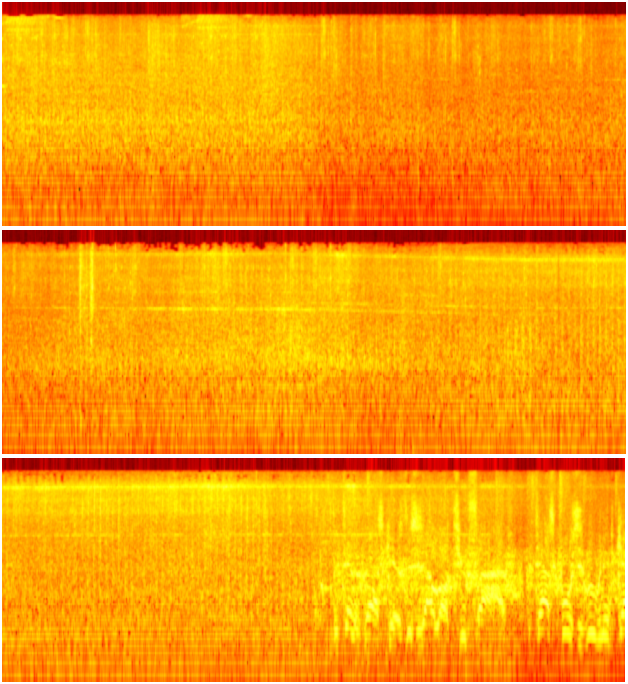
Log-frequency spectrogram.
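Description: Rifles fire in bursts amid a steady rumble of battle.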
